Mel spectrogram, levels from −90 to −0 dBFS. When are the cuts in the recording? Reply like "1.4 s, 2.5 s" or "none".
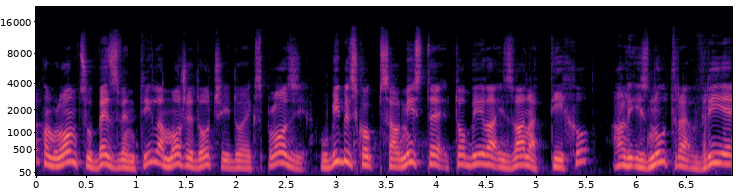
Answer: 2.8 s, 5.6 s

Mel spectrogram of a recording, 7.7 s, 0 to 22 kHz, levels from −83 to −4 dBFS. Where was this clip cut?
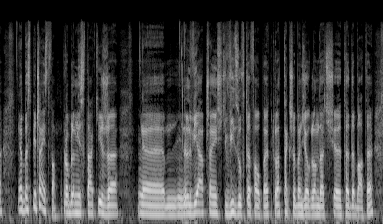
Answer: none

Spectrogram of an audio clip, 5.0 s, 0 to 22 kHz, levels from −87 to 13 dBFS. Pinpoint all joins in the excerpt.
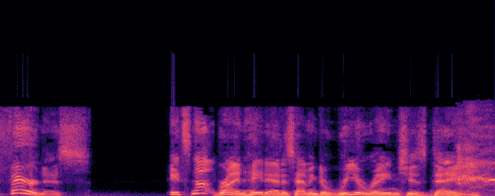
2.1 s

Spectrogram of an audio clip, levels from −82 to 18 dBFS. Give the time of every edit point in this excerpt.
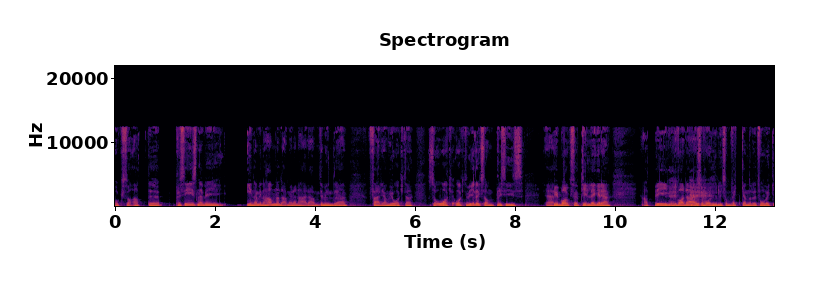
2.9 s, 4.1 s, 8.8 s, 10.8 s

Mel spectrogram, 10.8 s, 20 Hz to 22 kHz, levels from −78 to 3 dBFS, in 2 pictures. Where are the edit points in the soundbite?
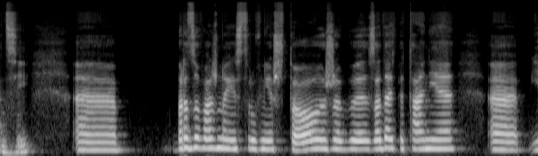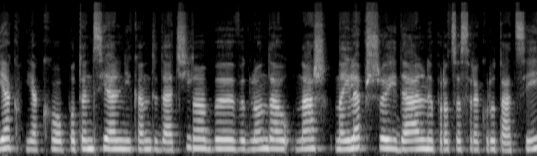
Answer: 3.9 s, 5.6 s, 7.3 s

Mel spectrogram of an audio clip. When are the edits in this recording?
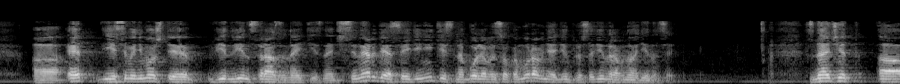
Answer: none

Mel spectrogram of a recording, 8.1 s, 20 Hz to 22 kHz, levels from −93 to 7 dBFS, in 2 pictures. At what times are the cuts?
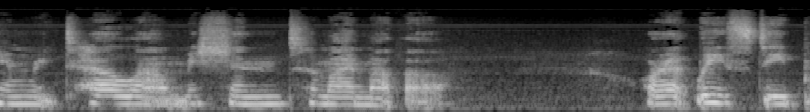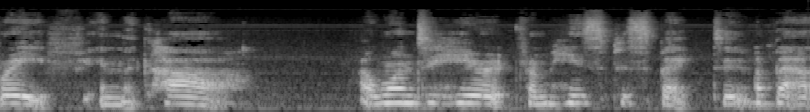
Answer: none

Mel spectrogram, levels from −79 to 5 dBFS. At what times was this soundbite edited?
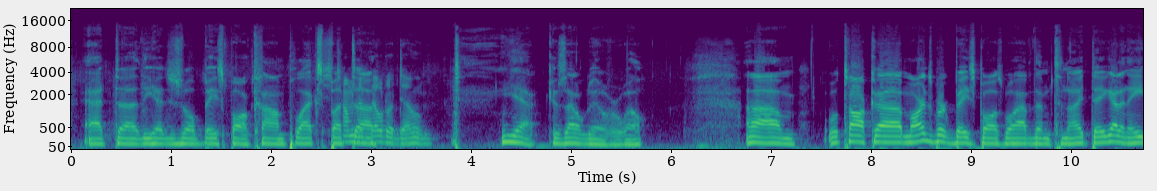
7.5 s

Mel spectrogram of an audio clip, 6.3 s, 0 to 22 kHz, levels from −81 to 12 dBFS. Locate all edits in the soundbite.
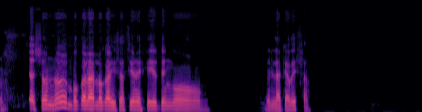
none

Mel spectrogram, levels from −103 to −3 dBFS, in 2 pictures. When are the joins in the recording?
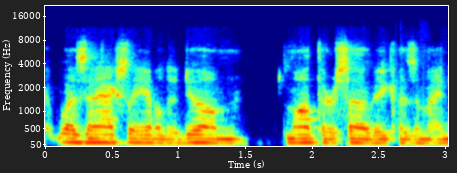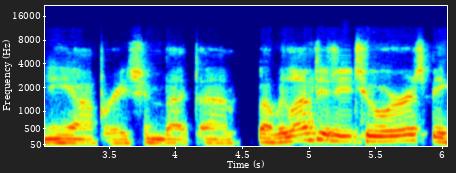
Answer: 1.8 s, 4.5 s

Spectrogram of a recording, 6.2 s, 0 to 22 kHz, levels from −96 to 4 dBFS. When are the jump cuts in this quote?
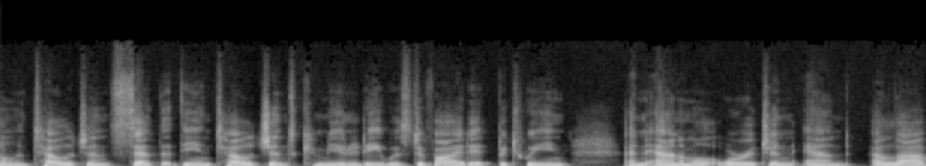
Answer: none

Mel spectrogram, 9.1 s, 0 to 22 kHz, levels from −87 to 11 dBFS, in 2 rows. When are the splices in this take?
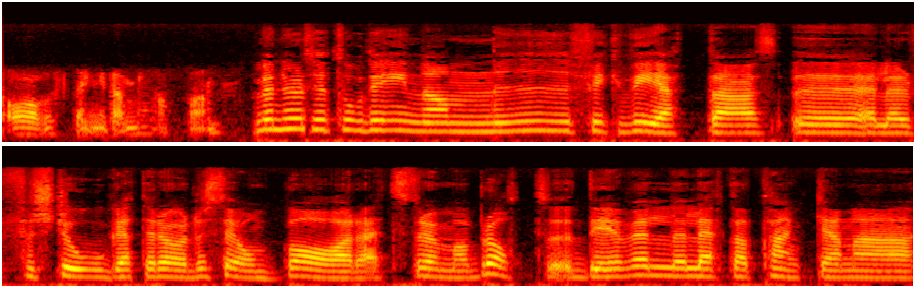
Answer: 1.2 s, 1.5 s

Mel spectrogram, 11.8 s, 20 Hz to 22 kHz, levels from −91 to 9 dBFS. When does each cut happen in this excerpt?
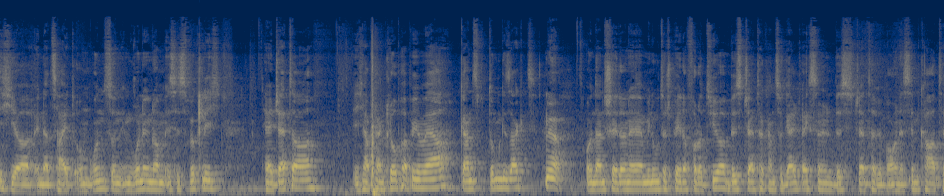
none

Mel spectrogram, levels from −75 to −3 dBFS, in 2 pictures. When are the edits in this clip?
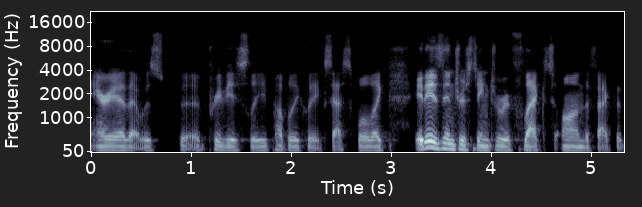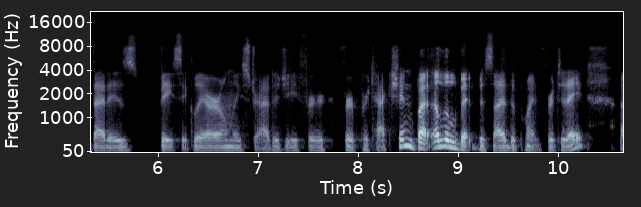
7.7 s

